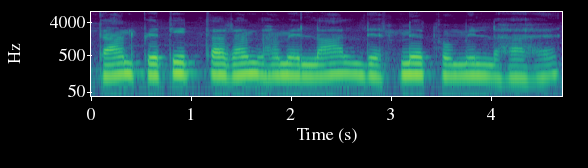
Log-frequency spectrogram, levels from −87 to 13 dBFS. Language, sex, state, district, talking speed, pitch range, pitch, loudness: Hindi, male, Maharashtra, Gondia, 140 wpm, 145-155 Hz, 150 Hz, -15 LUFS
